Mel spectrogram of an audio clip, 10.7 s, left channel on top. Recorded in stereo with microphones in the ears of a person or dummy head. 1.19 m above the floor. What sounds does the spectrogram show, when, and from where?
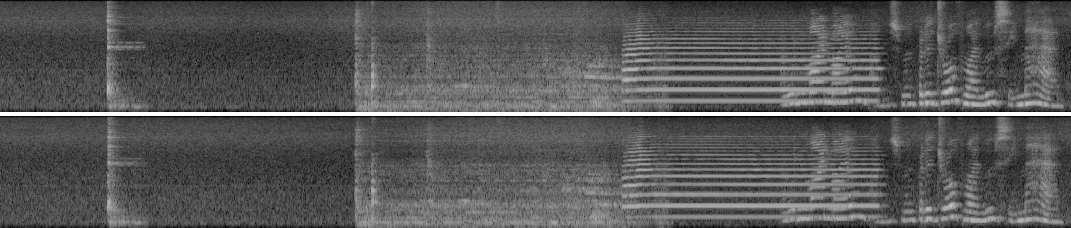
1.1 s a piano: 65° left (ahead or behind), 1.5 m
3.5 s a sliding door: 25° left (ahead or behind), 2.5 m
6.2 s a trumpet: 15° left (ahead or behind), 0.9 m
7.8 s a woman speaking: 70° left (ahead or behind), 1.8 m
